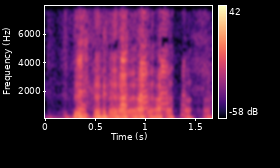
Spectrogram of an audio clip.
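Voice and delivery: a loud burst of laughter. Real, not acted. Host laughing out loud after the guest's rant, loud laugh.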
